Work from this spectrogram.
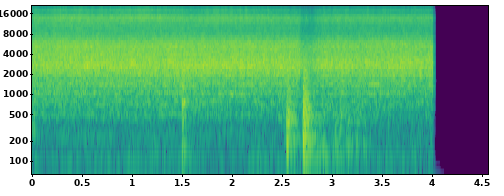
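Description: Spice paste hits hot oil for a pointed gourd curry, giving a loud, steady sizzle and hiss close up, with a few spoon scrapes partway through before it cuts off.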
